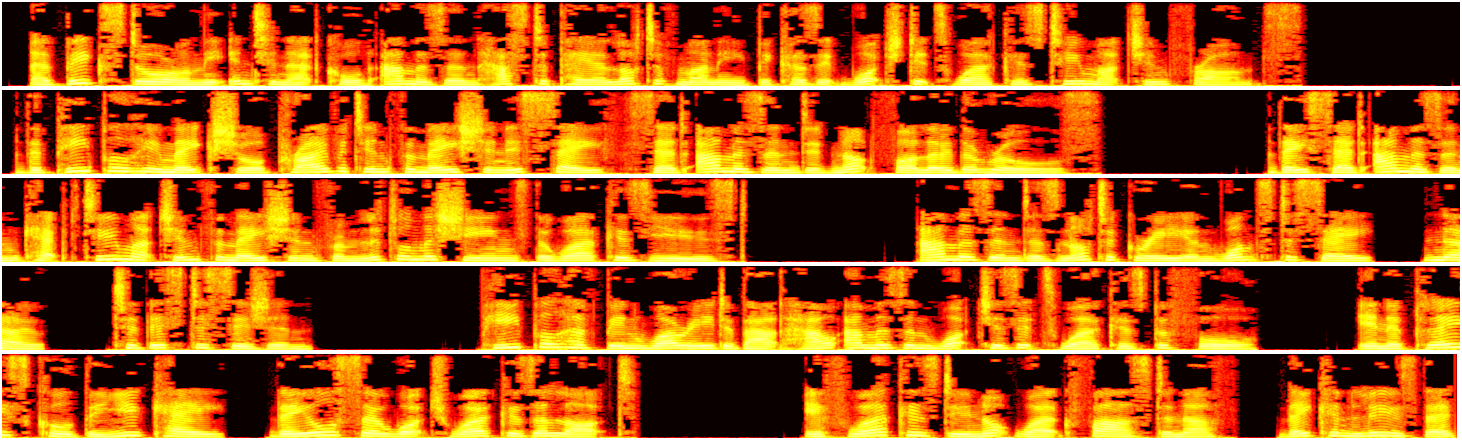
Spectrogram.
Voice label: Beginner NORMAL Reading, English; English Newsroom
